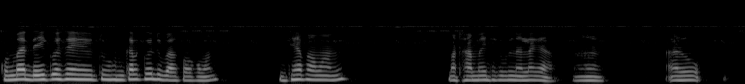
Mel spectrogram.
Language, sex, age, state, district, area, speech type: Assamese, female, 60+, Assam, Golaghat, rural, spontaneous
